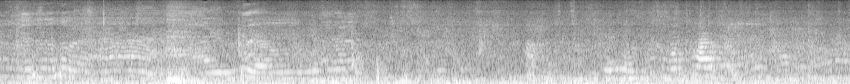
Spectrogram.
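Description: Children chatter and call out in a large room.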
